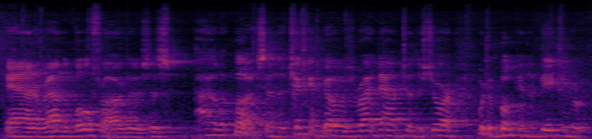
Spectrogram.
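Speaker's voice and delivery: normal talking voice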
